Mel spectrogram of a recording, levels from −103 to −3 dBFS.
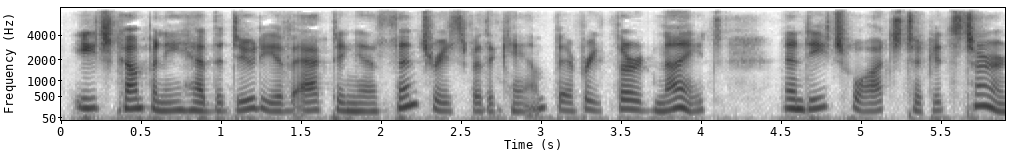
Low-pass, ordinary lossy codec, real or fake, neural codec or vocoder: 7.2 kHz; MP3, 64 kbps; fake; codec, 24 kHz, 3.1 kbps, DualCodec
